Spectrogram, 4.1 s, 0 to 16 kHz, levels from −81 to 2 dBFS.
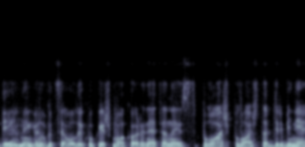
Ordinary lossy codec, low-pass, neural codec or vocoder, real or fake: Opus, 32 kbps; 7.2 kHz; none; real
